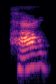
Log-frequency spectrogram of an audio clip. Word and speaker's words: hard: Maintenant, on va voir quelle est la différence entre hard et hardly. Première chose, avant de commencer, hard et hardly, on prononce bien le H.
